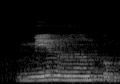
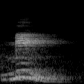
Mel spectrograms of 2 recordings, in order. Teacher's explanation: maka nun mati itu dibaca sengau, seperti seolah di hidung. Minkum, bukan ming. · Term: ikhfa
